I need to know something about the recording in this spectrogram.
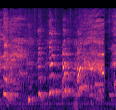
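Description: Two women laughing together; the laughter breaks out suddenly at the start and goes on in short bursts.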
